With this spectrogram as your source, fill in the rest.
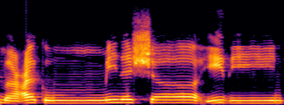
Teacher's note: काफ के पेश को मीम मुशद्दद के साथ मिलाते हुए इदगाम शफ़ी का रूल अप्लाई हो रहा है। मीम मुशद्दद पे गुना करेंगे · नून के ज़बर को शीन मुशद्दद के साथ मिलाते हुए शीन के ऊपर खड़ी ज़बर है 2 हरकत खींच के अदा करेंगे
